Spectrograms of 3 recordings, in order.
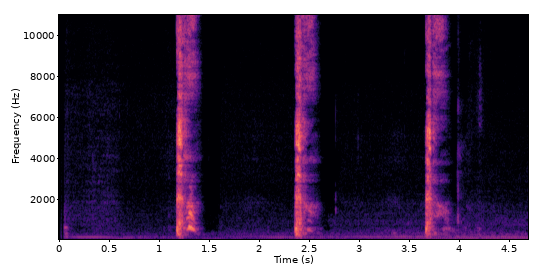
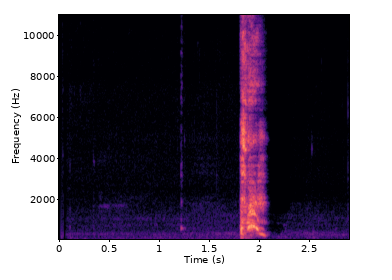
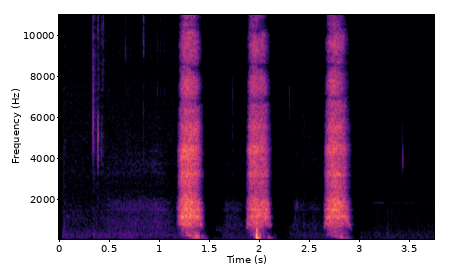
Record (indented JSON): {
  "three_cough_length": "4.7 s",
  "three_cough_amplitude": 31500,
  "three_cough_signal_mean_std_ratio": 0.23,
  "cough_length": "2.9 s",
  "cough_amplitude": 30016,
  "cough_signal_mean_std_ratio": 0.23,
  "exhalation_length": "3.8 s",
  "exhalation_amplitude": 26795,
  "exhalation_signal_mean_std_ratio": 0.31,
  "survey_phase": "beta (2021-08-13 to 2022-03-07)",
  "age": "18-44",
  "gender": "Female",
  "wearing_mask": "No",
  "symptom_none": true,
  "symptom_onset": "12 days",
  "smoker_status": "Never smoked",
  "respiratory_condition_asthma": false,
  "respiratory_condition_other": false,
  "recruitment_source": "REACT",
  "submission_delay": "2 days",
  "covid_test_result": "Negative",
  "covid_test_method": "RT-qPCR",
  "influenza_a_test_result": "Negative",
  "influenza_b_test_result": "Negative"
}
